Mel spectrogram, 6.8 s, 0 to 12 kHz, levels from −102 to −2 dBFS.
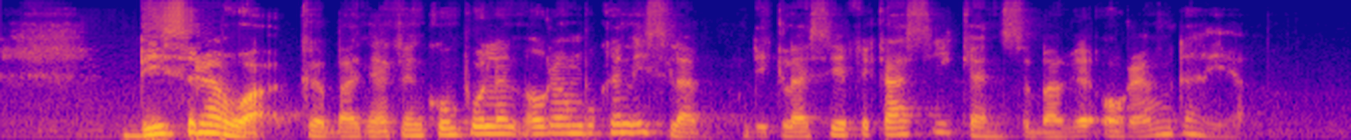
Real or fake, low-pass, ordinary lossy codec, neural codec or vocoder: real; 10.8 kHz; Opus, 16 kbps; none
